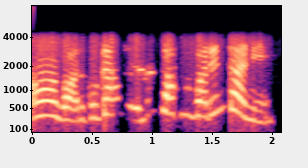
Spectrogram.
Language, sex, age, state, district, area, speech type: Nepali, female, 18-30, West Bengal, Jalpaiguri, rural, conversation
